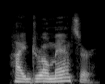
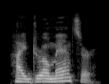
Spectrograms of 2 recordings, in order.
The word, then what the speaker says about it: hydromancer: the word you see it sounds like hydro-man sir hide romancer I will repeat it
